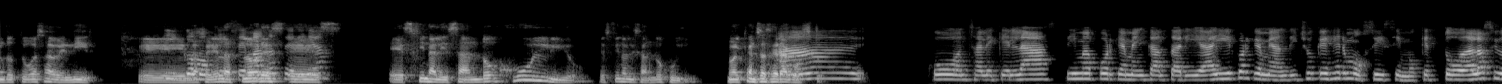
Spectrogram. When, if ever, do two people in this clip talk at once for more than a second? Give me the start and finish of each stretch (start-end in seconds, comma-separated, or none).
1.6-3.3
